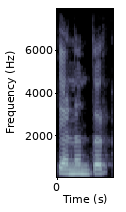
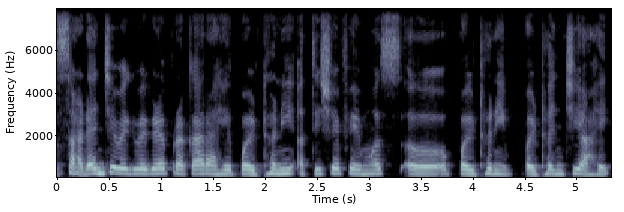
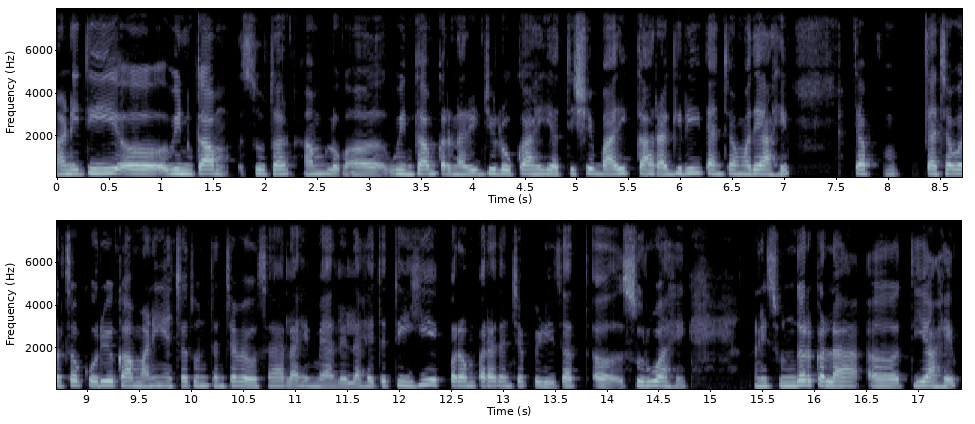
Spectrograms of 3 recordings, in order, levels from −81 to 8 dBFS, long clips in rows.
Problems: none marked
